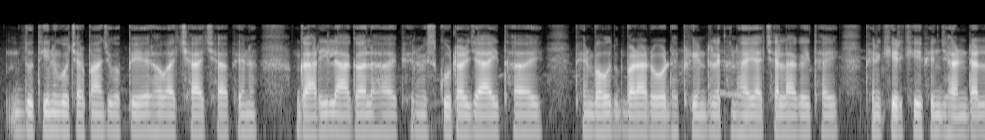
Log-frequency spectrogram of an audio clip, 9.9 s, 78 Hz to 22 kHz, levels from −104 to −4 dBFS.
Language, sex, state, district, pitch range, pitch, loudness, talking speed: Bajjika, male, Bihar, Vaishali, 110-115 Hz, 110 Hz, -23 LUFS, 190 wpm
